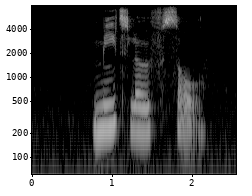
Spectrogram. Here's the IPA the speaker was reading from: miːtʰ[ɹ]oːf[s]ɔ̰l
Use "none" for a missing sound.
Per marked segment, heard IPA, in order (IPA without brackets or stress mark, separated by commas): l, s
